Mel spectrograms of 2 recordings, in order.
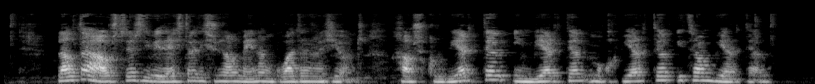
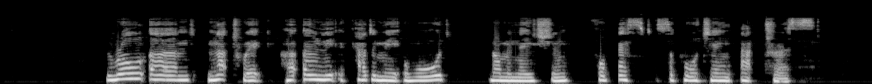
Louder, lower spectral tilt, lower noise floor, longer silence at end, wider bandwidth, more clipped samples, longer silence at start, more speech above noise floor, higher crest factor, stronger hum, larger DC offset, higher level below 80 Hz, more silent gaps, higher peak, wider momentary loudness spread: second, -21 LUFS vs -12 LUFS; about the same, -5.5 dB/octave vs -6 dB/octave; second, -49 dBFS vs -69 dBFS; second, 0.4 s vs 0.6 s; first, 11.5 kHz vs 9.4 kHz; neither; second, 0.6 s vs 1.05 s; second, 28 dB vs 58 dB; first, 20 dB vs 12 dB; neither; neither; about the same, -54 dBFS vs -52 dBFS; neither; about the same, 0 dBFS vs -2 dBFS; first, 12 LU vs 8 LU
